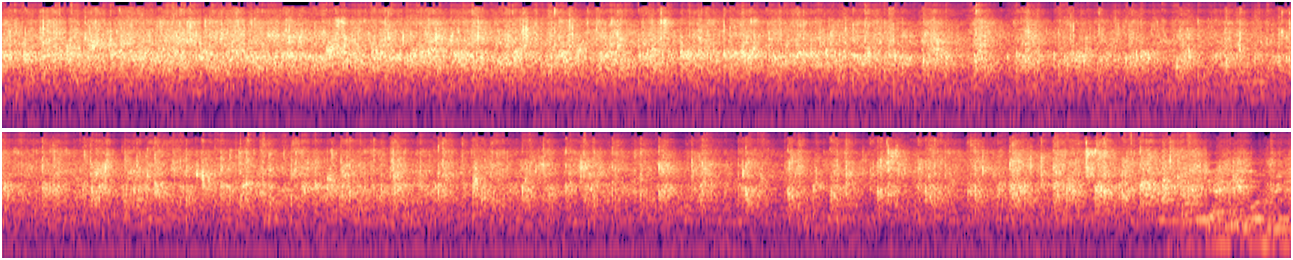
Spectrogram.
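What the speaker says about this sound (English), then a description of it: "I will request for a big round of applause for her" An audience at a farewell ceremony breaks into a big round of applause, steady dense clapping that carries on for many seconds at a loud, even level before a slight swell near the end.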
